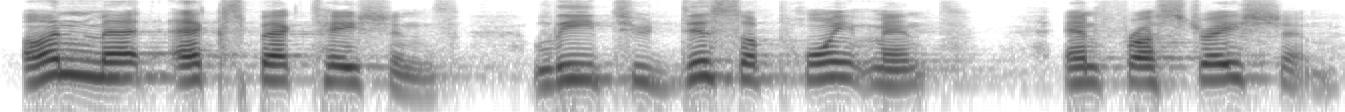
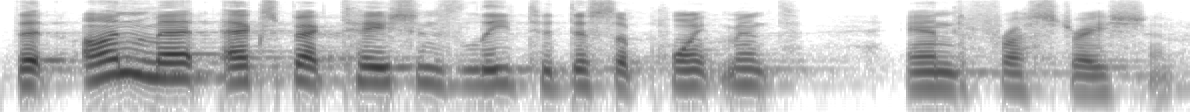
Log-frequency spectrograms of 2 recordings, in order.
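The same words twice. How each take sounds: First: Unmet expectations said slower and louder, each word leaned on; slow down and hammer Unmet expectations; emphatic slow repeat. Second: Said in the usual way. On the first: Shown as a demonstration. Preacher repeating Unmet expectations to the congregation, slow and emphatic. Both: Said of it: "repeats the line".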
